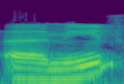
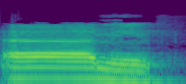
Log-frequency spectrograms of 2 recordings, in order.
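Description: First: The first vowel is held short. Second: The first vowel is drawn out long. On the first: "يجوز القصر" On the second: "ويجوز المد فيها"

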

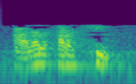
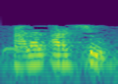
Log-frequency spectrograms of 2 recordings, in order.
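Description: First: The last word ends with an 'i' vowel. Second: The last word ends with a 'u' vowel. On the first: The speaker calls it right. "huruf akhirnya dikasrah" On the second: The speaker calls it wrong. "huruf akhirnya dengan dhamma, khata'un, salah"

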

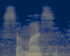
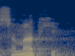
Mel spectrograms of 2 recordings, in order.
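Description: First: The word is said with an 's' sound. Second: The word is said with a 'dh' sound. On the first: Someone else pronounces it this way. "как Молдашев пишет, самаси почему-то он говорит" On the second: This is how it is called in Sanskrit. "на санскрите называется самадхи"

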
